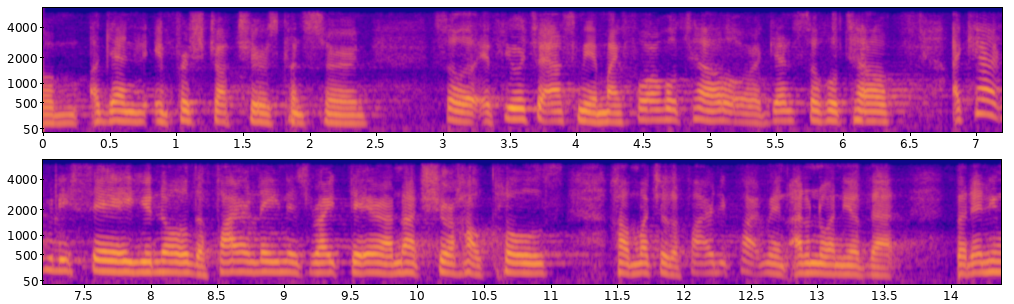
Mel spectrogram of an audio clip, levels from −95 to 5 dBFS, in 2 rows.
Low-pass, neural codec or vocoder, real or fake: 5.4 kHz; vocoder, 44.1 kHz, 128 mel bands, Pupu-Vocoder; fake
